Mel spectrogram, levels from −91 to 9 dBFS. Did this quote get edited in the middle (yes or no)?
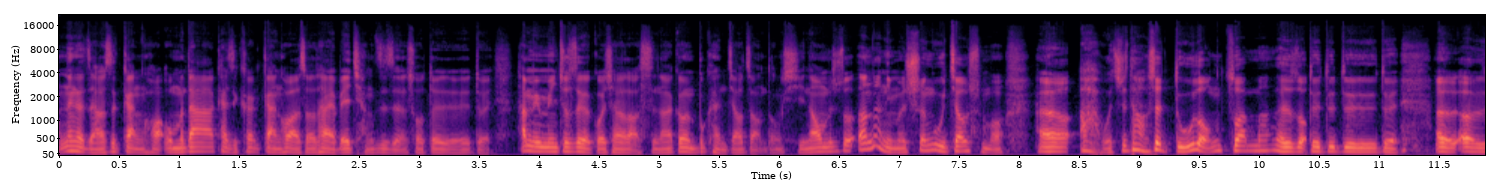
yes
